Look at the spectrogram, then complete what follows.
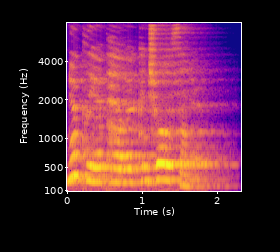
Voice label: NUKE CTR, VOICES COMPUTER; Messiah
